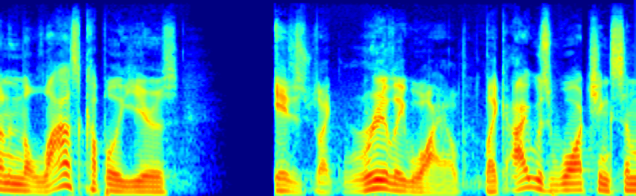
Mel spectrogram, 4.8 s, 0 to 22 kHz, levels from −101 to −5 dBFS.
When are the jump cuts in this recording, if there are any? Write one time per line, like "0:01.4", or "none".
none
